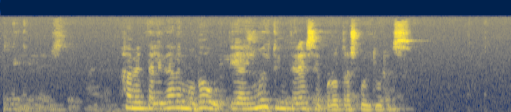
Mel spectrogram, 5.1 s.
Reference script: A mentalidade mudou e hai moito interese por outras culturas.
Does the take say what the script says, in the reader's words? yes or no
yes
